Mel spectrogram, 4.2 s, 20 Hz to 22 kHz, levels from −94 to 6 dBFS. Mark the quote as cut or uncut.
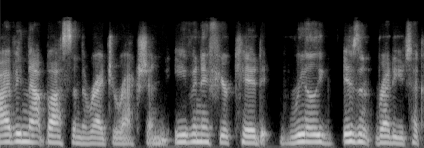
cut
